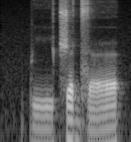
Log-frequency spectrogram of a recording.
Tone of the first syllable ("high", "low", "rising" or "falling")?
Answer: low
